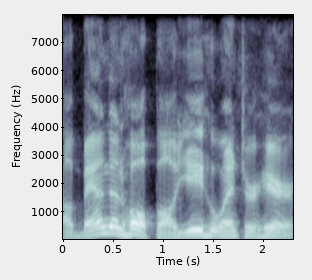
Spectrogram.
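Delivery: loud booming voice. Retelling a man announcing to a full establishment from a railing, in a loud voice. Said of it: "he says in a loud voice".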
